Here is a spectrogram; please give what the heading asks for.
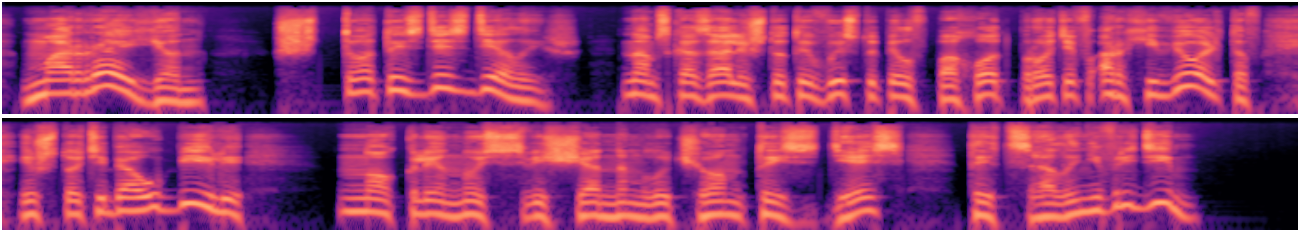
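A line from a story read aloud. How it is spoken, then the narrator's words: Exclaimed. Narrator (Russian): она воскликнула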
